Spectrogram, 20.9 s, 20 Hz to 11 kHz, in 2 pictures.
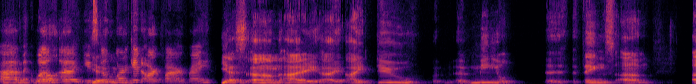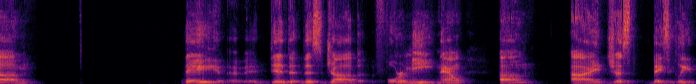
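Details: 47-year-old man with aphasia, a mix of Broca's and Wernicke's, after a massive stroke 6 years ago; he had to relearn to talk after the stroke.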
